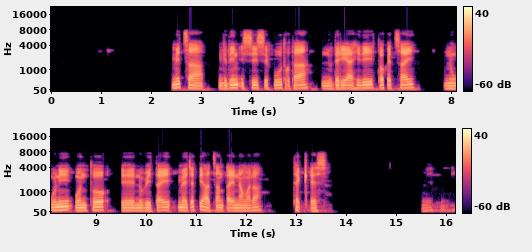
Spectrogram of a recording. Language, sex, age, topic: Gamo, male, 25-35, agriculture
